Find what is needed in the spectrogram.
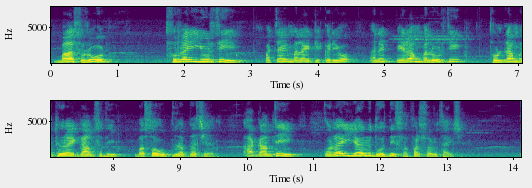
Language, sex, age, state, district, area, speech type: Gujarati, male, 60+, Gujarat, Surat, urban, read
